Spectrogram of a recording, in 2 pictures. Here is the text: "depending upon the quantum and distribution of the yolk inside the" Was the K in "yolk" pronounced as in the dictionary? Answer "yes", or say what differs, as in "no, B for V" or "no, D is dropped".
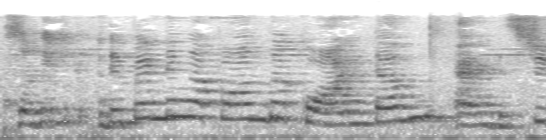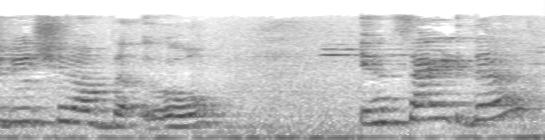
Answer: no, K is dropped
